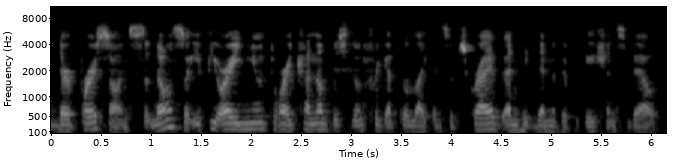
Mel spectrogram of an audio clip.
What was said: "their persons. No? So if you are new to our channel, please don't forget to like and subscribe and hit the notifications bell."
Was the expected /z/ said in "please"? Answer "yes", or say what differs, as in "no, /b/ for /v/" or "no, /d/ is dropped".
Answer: no, /s/ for /z/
